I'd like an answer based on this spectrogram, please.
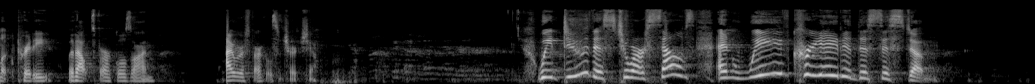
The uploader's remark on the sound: takes the stage at the 2023 Embrace Your Ambition Conference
